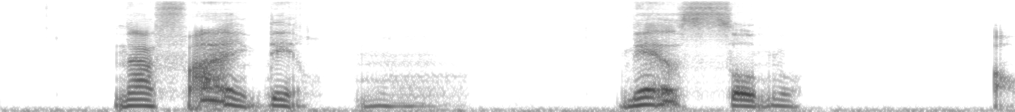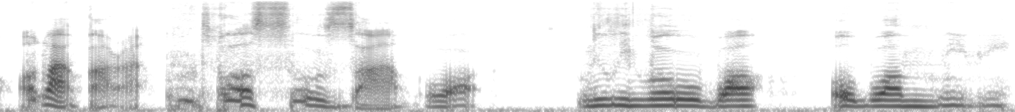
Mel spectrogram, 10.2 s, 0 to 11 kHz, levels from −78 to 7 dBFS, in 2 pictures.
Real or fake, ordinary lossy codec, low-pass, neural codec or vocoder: fake; none; none; autoencoder, 22.05 kHz, a latent of 192 numbers a frame, VITS, trained on many speakers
